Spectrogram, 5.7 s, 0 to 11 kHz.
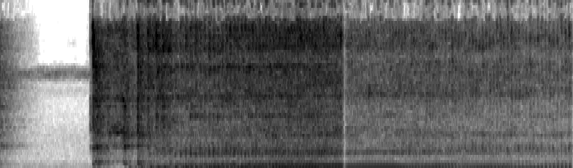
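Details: Bintelli 50cc two-stroke scooter test start after carburetor replacement, still on the old spark plug: brief cranking, then it catches and runs steady and even with no misfires or stumbles, starting cleanly.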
